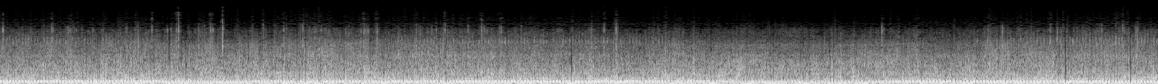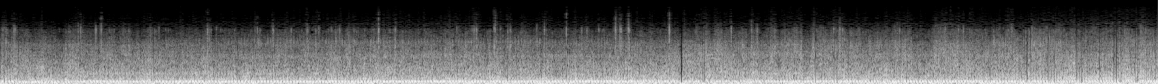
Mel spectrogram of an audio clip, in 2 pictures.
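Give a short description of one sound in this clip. A motorcycle engine hums steadily at highway speed.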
